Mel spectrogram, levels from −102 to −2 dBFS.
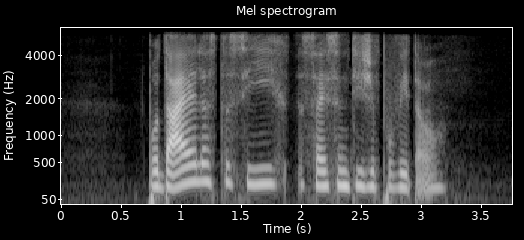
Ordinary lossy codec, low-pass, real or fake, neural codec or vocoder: AAC, 32 kbps; 5.4 kHz; real; none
